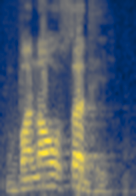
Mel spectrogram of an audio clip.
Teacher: शब्द है बनौषधि, तो बनौषध में वन है, वन में आ आया है और औषधि में ओ आया है। आ और ओ दोनों मिलकर के यहां वृद्धि हो जा रहा है औ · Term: वृद्धि संधि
